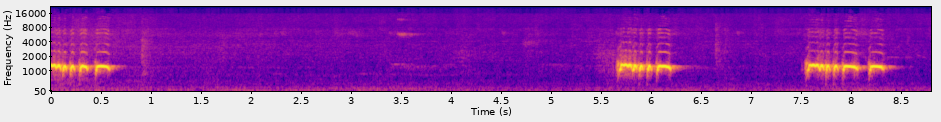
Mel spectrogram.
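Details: Vigorous local zebra dove song: three rapid, stuttering coo phrases, one at the start and two close together near the end, over a steady low hum.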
